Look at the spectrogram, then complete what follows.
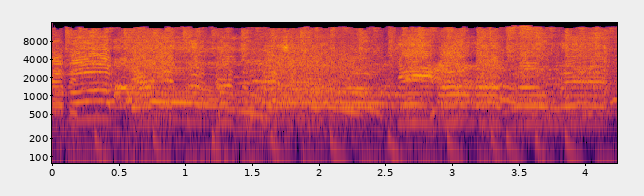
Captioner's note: cheering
